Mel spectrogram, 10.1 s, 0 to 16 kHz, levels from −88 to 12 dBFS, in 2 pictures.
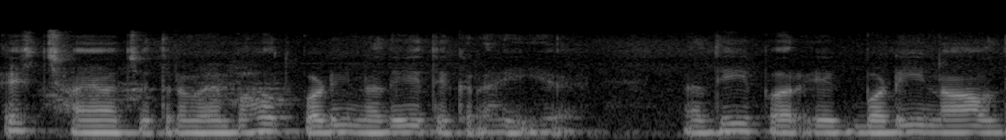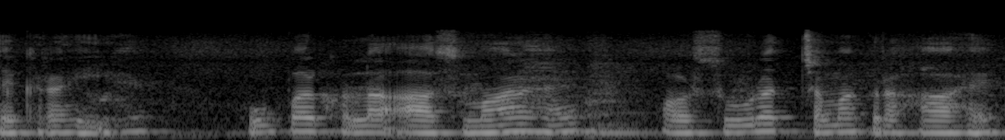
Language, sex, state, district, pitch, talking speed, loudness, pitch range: Hindi, male, Uttar Pradesh, Etah, 135 Hz, 165 wpm, -38 LUFS, 135-150 Hz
